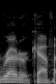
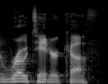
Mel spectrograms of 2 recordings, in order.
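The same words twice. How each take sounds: First: "rotor cuff" clipped to two syllables, RO-tor cuff; quoting her "rotor cuff". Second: "rotator cuff" said in full, ro-TAY-tor cuff; careful "rotator cuff". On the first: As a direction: drop the middle of "rotator" so it says "rotor". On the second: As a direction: spell out "rotator" with every syllable. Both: Shown as a demonstration. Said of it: "I don't think she said rotor cuff".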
